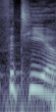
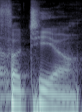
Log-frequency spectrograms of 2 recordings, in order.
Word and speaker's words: Fotiu: Can you pronounce it? Fotiu. Fotiu.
